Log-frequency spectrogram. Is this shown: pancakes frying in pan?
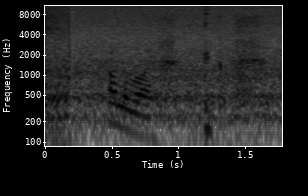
no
